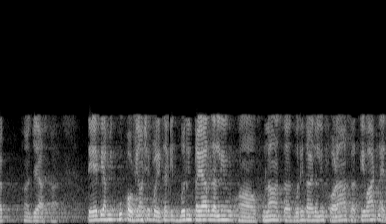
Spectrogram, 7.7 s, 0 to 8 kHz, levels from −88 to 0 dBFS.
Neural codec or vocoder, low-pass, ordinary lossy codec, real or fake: none; 7.2 kHz; AAC, 16 kbps; real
